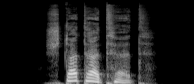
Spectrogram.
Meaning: inflection of stottern: 1. second-person plural preterite 2. second-person plural subjunctive II
- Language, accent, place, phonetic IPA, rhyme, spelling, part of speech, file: German, Germany, Berlin, [ˈʃtɔtɐtət], -ɔtɐtət, stottertet, verb, De-stottertet.ogg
